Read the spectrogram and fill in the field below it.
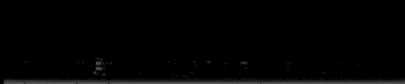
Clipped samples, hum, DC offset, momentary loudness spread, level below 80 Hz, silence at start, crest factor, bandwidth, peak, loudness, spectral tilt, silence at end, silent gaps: under 0.1%; 50 Hz at -50 dBFS; under 0.1%; 3 LU; -52 dBFS; 0.05 s; 14 dB; 3.5 kHz; -38 dBFS; -56 LUFS; -8.5 dB/octave; 0 s; none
